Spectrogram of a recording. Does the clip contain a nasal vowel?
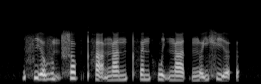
no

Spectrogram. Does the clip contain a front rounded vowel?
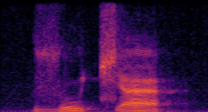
no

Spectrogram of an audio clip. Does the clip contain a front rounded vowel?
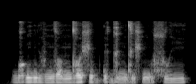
yes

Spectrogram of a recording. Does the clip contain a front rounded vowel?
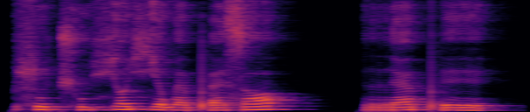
no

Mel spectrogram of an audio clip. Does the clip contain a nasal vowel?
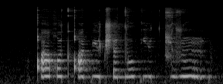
yes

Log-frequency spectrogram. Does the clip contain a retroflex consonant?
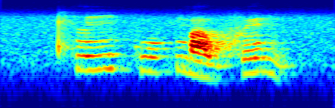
no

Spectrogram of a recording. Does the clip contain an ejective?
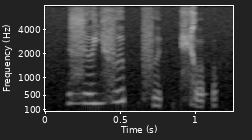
no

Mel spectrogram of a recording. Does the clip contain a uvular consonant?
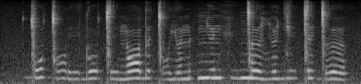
no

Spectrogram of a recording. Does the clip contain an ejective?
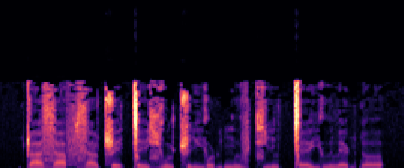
no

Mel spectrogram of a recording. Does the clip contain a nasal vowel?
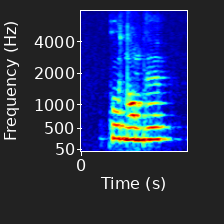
yes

